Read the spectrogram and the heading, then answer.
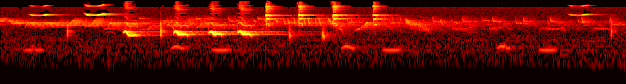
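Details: Thrush nightingale in Estonia sings a softer phrase: four quick repeated slurred notes among high whistles and clicks, with faint low notes and thin whistles trailing off.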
